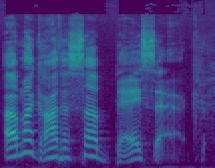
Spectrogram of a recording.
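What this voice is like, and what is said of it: Anna's Valley girl-British mixed accent. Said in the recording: “she's got the very distinctive accent, too ... it's like between a Valley girl and a British girl. It's really weird ... this really off the fucking wall accent ... It has like lilts of Russian in there somewhere”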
